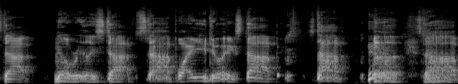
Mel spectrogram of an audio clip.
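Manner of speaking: high, put-on, fed-up, exasperated shouting, over and over. Describing a scene where a character yells at troops to stop, retelling repeated yelling. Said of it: "He yells it".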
